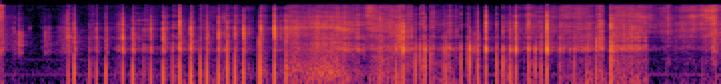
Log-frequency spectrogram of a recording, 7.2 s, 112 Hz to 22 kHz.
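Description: Fingernails tap and scratch the top of a small, long, hollow wooden Mikado box held in the hands. Quick, dry, sharp taps come in rapid bursts, with a hollow knock near 1 kHz. Stretches of bright, raspy scratching run between the tapping.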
